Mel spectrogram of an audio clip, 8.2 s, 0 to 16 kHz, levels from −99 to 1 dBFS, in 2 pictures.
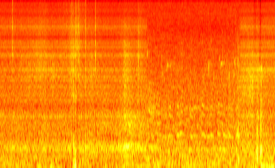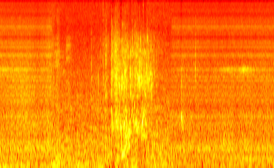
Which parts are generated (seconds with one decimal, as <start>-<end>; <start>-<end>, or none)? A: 0.0-2.2; 3.6-4.9; 6.7-8.2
